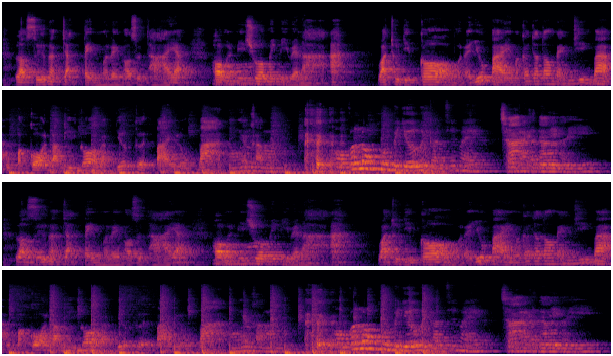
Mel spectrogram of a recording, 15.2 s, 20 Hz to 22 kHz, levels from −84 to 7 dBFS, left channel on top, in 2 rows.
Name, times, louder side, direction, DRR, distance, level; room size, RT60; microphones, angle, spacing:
voice 1, 0.0-4.3 4.7-10.9 11.4-11.8 13.8-14.8, left 3 dB, 85° left, 5 dB, 0.5 m, -34 dB
voice 2, 2.6-3.2 7.0-7.3 8.3-8.9 10.4-11.1 11.8-13.6 13.9-14.9, left 1 dB, 45° left, -2 dB, 0.9 m, -33 dB
sound 1, 7.7-7.8 8.2-9.2 9.6-10.7 11.0-13.1, right 2 dB, 55° right, 0.4 m, -33 dB
4.9 x 2.2 x 3.6 m, 0.85 s
head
